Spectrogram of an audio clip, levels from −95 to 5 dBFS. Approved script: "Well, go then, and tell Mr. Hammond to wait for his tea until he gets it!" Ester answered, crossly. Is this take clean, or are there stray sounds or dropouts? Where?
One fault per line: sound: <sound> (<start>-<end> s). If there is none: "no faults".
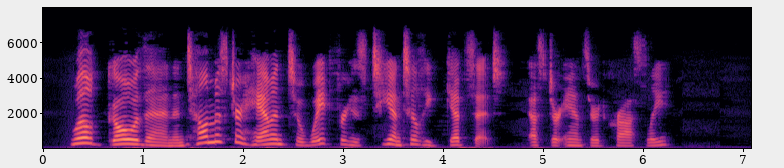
no faults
